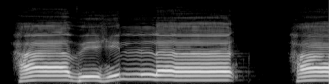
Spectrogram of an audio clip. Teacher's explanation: এই হার উচ্চারণটা গলার ভেতর থেকে চিকুন হয়ে আসবে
